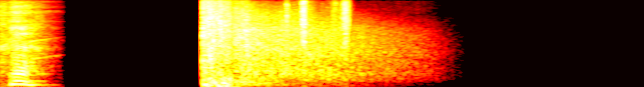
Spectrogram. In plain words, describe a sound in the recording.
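Gunshots crack and echo.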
